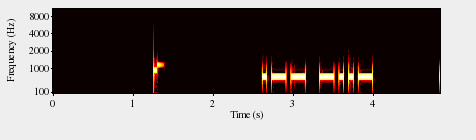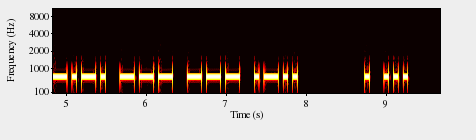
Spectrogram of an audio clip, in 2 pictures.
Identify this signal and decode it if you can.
Morse code, heard as a keyed tone, about 21 wpm, 700 Hz. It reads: WX COOL ES
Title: Common QSO Phrases - 2x Word-Spacing - 20wpm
